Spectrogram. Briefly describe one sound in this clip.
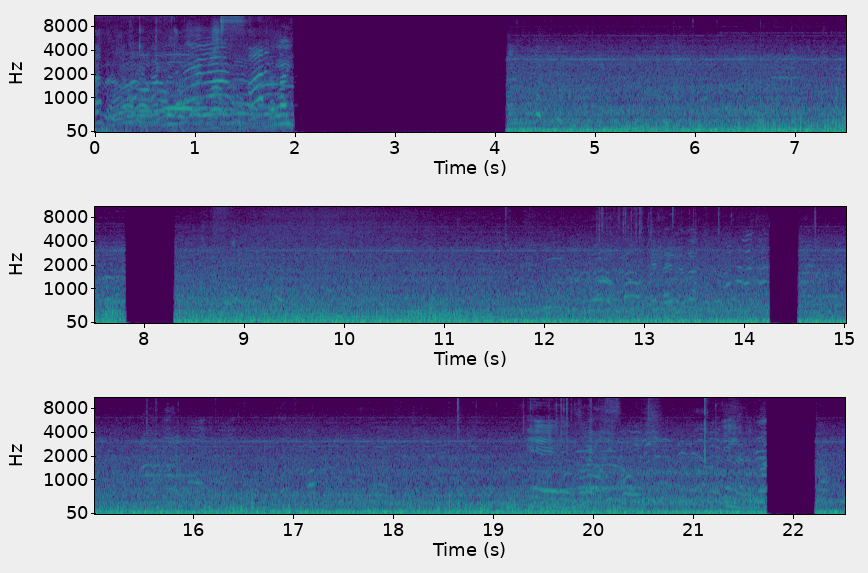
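Young boys shout to each other across an open field, far off.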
